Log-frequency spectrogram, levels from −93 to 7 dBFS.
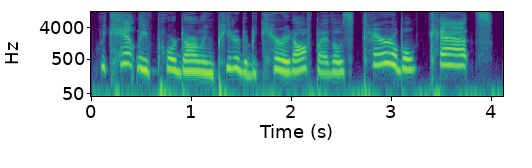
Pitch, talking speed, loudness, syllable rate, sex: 260 Hz, 205 wpm, -14 LUFS, 5.8 syllables/s, female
